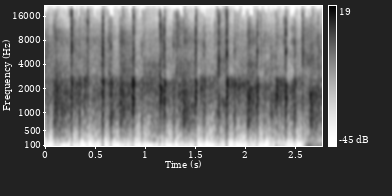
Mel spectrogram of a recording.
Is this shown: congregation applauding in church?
yes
